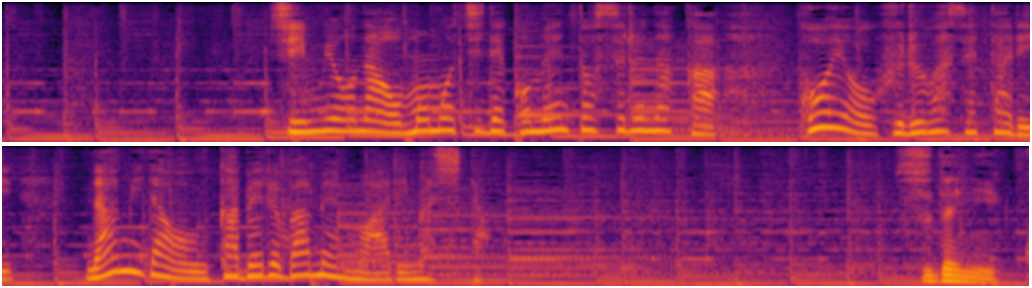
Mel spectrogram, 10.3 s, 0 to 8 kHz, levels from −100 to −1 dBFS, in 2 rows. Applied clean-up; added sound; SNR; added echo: none; none; none; none.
